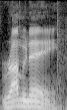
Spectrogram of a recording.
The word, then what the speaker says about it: ramune: So, ramune, I think that's how you say it. Depending on, everyone gets mad at me on the internet when I say it that way, but also I'm pretty sure that's the right way.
